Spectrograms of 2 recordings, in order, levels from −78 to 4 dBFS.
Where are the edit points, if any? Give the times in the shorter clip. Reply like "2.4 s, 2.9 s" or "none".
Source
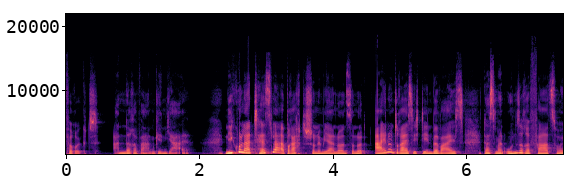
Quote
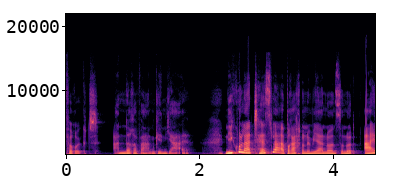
3.5 s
